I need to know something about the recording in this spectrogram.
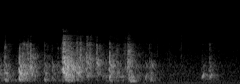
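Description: Radio-drama sound effects: a short run of knocks and bumps in the first second or so, dying away to near silence near the end.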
